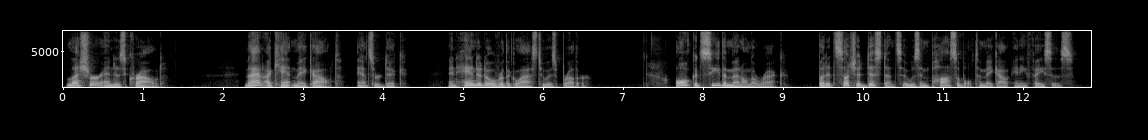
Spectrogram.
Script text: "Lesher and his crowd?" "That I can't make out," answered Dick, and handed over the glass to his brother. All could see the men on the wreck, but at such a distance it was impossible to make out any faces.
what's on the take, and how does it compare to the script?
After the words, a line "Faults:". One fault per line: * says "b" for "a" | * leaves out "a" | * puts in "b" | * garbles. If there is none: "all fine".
"Lesher and his crowd?" "That I can't make out," answered Dick, and handed over the glass to his brother. All could see the men on the wreck, but at such a distance it was impossible to make out any faces.
Faults:
all fine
